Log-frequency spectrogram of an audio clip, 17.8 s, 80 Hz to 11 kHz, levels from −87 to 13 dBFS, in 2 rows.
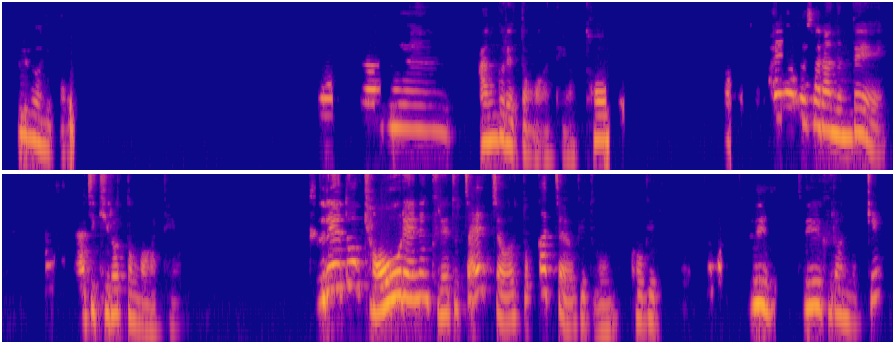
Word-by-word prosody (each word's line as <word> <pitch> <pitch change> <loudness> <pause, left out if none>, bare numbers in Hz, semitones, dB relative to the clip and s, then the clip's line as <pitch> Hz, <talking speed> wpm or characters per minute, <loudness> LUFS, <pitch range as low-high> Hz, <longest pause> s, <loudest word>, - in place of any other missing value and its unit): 그러니까. 195 -10 -5 2.5
어 330 0 -3 0.5
플로리다는 270 -4 -8 0.2
안 190 +3 0
그랬던 170 -9 -4
것 - - -14
같아요. 125 +1 -22
더워도 200 0 +1 1.1
거기서 - - -16
8 370 +1 0
년을 370 -5 0
살았는데 235 - 0 0.5
항상 405 +3 -18
낮이 170 +5 -1
길었던 190 -6 -4
것 125 - -8
같아요. 120 +3 -19 1.4
그래도 400 +8 +4
겨울에는 290 - +8
그래도 185 -1 -6
짧죠. 335 - 0
똑같죠, 340 - -1
여기도. 130 -3 -11 0.2
거기도 155 -2 -10 0.5
해가 365 0 -6 0.5
들 210 - -12 0.3
들 230 0 +2
그런 190 -6 -7
느낌? 150 - -9
220 Hz, 235 characters per minute, -21 LUFS, -, 2.5 s, 겨울에는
